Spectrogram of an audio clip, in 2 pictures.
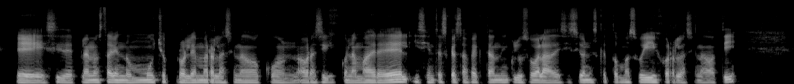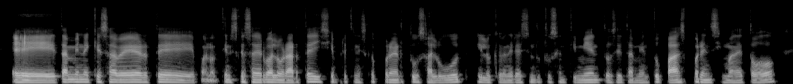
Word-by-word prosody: eh, 90 Hz, -3 st, +3 dB
si 110 Hz, -, -6 dB
de 95 Hz, -1 st, -1 dB
plano 100 Hz, 0 st, 0 dB
está 105 Hz, +1 st, 0 dB
habiendo 100 Hz, -2 st, +2 dB
muchos 100 Hz, +1 st, -1 dB
problemas 100 Hz, 0 st, 0 dB
relacionado 95 Hz, 0 st, -2 dB
con, 90 Hz, -2 st, -6 dB
ahora 95 Hz, +1 st, -1 dB
sí, 95 Hz, -1 st, -5 dB
con 95 Hz, -, -5 dB
la 90 Hz, -, -1 dB
madre 95 Hz, 0 st, +1 dB
de 105 Hz, +4 st, +6 dB
él 115 Hz, -, +1 dB
y 115 Hz, -, -6 dB
sientes 105 Hz, -1 st, -5 dB
que -, -, +1 dB
está -, -, -5 dB
afectando 100 Hz, 0 st, -2 dB
incluso 100 Hz, -1 st, -2 dB
a -, -, +3 dB
las 90 Hz, -1 st, +2 dB
decisiones 100 Hz, +3 st, -3 dB
que -, -, -10 dB
toma 100 Hz, +1 st, -5 dB
su 105 Hz, -, -3 dB
hijo 100 Hz, -1 st, +1 dB
relacionado 95 Hz, 0 st, -5 dB
a -, -, -11 dB
ti, 115 Hz, +5 st, -3 dB, 0.6 s
eh, 95 Hz, -2 st, +6 dB
también 115 Hz, 0 st, +3 dB
hay 110 Hz, -, 0 dB
que 115 Hz, -, -1 dB
saberte, 105 Hz, -2 st, +3 dB
bueno, -, -, -4 dB
tienes 105 Hz, -1 st, -3 dB
que 115 Hz, -, 0 dB
saber 105 Hz, +1 st, +2 dB
valorarte 105 Hz, +3 st, +3 dB
y 120 Hz, -, 0 dB
siempre 120 Hz, 0 st, -8 dB
tienes 100 Hz, -3 st, -9 dB
que 110 Hz, -, -8 dB
poner 105 Hz, -3 st, -1 dB
tu 110 Hz, -, -3 dB
salud 100 Hz, +3 st, 0 dB
y 115 Hz, -, -4 dB
lo 100 Hz, -, -1 dB
que 95 Hz, -, -8 dB
vendría 95 Hz, 0 st, -2 dB
siendo 105 Hz, +2 st, -8 dB
tus -, -, -9 dB
sentimientos 100 Hz, -1 st, -3 dB
y 100 Hz, -, -2 dB
también 95 Hz, -2 st, -5 dB
tu -, -, -2 dB
paz 100 Hz, +1 st, +3 dB
por 120 Hz, -4 st, -1 dB
encima 100 Hz, -2 st, -2 dB
de 95 Hz, -, -2 dB
todo. 100 Hz, +5 st, 0 dB
100 Hz, 245 wpm, -25 LUFS, 95-105 Hz, 0.6 s, de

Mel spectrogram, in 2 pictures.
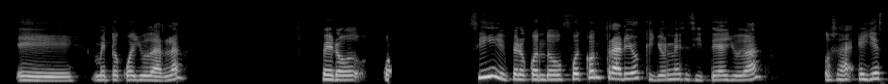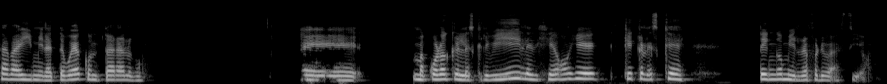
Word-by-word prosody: eh, 180 Hz, -2 st, +1 dB
me 205 Hz, 0 st, -2 dB
tocó 210 Hz, 0 st, -2 dB
ayudarla 205 Hz, +6 st, +1 dB, 1.3 s
pero, 210 Hz, -2 st, +2 dB
co -, -, 0 dB, 0.8 s
Sí, 330 Hz, -5 st, +5 dB
pero 225 Hz, -3 st, +3 dB
cuando 220 Hz, -1 st, +2 dB
fue 245 Hz, +2 st, +2 dB
contrario 285 Hz, -3 st, +4 dB
que 220 Hz, -, -7 dB
yo 210 Hz, +1 st, -1 dB
necesité 215 Hz, -4 st, -3 dB
ayuda, 210 Hz, -, 0 dB, 0.6 s
o -, -, -3 dB
sea, 230 Hz, +2 st, -3 dB
ella 240 Hz, +2 st, +3 dB
estaba 245 Hz, -3 st, 0 dB
ahí. 225 Hz, -1 st, +1 dB
Mira, 195 Hz, -3 st, -1 dB
te -, -, -2 dB
voy 220 Hz, +2 st, +2 dB
a 240 Hz, -, +1 dB
contar 210 Hz, -2 st, -2 dB
algo 190 Hz, -2 st, -6 dB, 1.5 s
Eh, 200 Hz, -3 st, -1 dB, 0.4 s
me 230 Hz, -2 st, +1 dB
acuerdo 235 Hz, +1 st, +2 dB
que 240 Hz, -, 0 dB
le 210 Hz, -, +3 dB
escribí 220 Hz, +7 st, -1 dB
y -, -, -1 dB
le 245 Hz, -3 st, +1 dB
dije: 230 Hz, +1 st, -2 dB
"Oye, 255 Hz, +1 st, +1 dB, 0.2 s
¿qué 260 Hz, -1 st, -3 dB
crees?, 235 Hz, -3 st, -3 dB
que 235 Hz, -3 st, 0 dB, 0.7 s
tengo 240 Hz, 0 st, +2 dB
mi 225 Hz, -3 st, +2 dB
refri 205 Hz, +1 st, -4 dB
vacío", 190 Hz, 0 st, -11 dB
220 Hz, 145 wpm, -24 LUFS, 205-240 Hz, 1.5 s, Sí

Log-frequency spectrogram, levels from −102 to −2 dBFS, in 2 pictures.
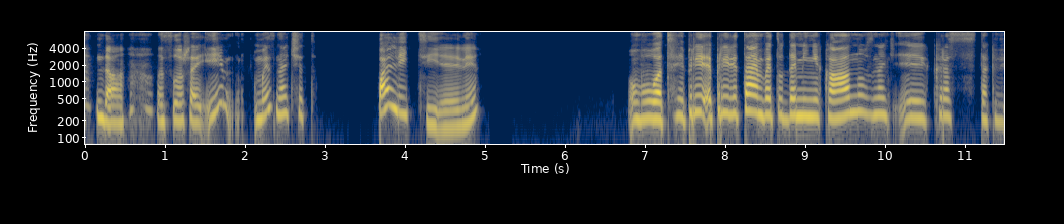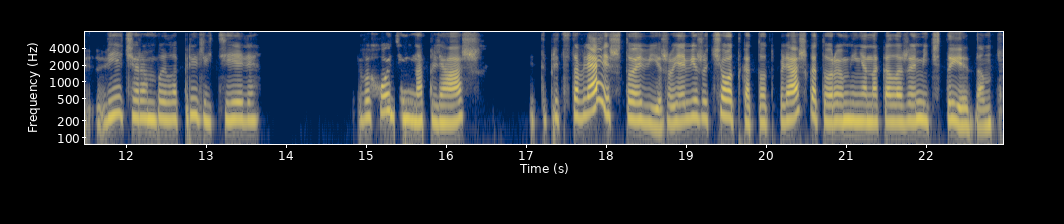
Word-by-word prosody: М-да, 190 Hz, -5 st, +2 dB, 0.6 s
слушай, 200 Hz, -2 st, -2 dB
и 250 Hz, -, -4 dB, 0.4 s
мы, 235 Hz, +9 st, -2 dB
значит, 260 Hz, -5 st, -4 dB, 0.9 s
полетели. 180 Hz, -, +2 dB, 1.9 s
Вот, 215 Hz, 0 st, +4 dB
и 245 Hz, -1 st, -2 dB
при 275 Hz, 0 st, +2 dB
прилетаем 275 Hz, +2 st, +5 dB
в -, -, -2 dB
эту 255 Hz, 0 st, +1 dB
Доминикану, 245 Hz, +3 st, +5 dB
значи 255 Hz, -2 st, -4 dB
и 225 Hz, 0 st, -3 dB
как -, -, -13 dB
раз 245 Hz, -2 st, -8 dB
так 210 Hz, -1 st, -6 dB
вь 195 Hz, -4 st, -12 dB
вечером 230 Hz, +2 st, -3 dB
было, 215 Hz, -1 st, -3 dB
прилетели. 215 Hz, -3 st, -5 dB, 1.2 s
Выходим 235 Hz, 0 st, -2 dB
на 195 Hz, 0 st, 0 dB
пляж. 200 Hz, -, -1 dB, 0.6 s
И 225 Hz, -, -16 dB
ты -, -, -16 dB
представляешь, 245 Hz, +3 st, +3 dB
что 225 Hz, -, -2 dB
я 210 Hz, 0 st, +2 dB
вижу? 185 Hz, -1 st, -5 dB
Я 195 Hz, +2 st, -1 dB
вижу 225 Hz, 0 st, -3 dB
чётко 230 Hz, -8 st, 0 dB
тот 185 Hz, +1 st, -9 dB
пляж, 210 Hz, +9 st, +2 dB
который 200 Hz, -5 st, -1 dB
у -, -, -2 dB
меня 200 Hz, -1 st, 0 dB
на 195 Hz, 0 st, -1 dB
коллаже 195 Hz, 0 st, -2 dB
мечты, 200 Hz, -4 st, -1 dB
там, 170 Hz, +2 st, -5 dB
220 Hz, 110 wpm, -23 LUFS, 195-250 Hz, 1.9 s, прилетаем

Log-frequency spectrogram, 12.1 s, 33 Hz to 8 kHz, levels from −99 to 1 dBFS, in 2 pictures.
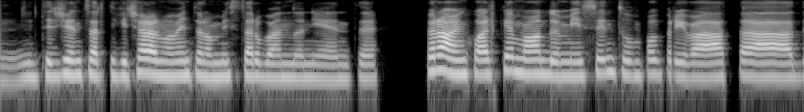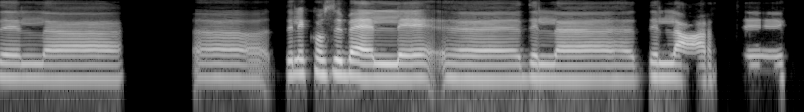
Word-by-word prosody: l'intelligenza 200 Hz, +3 st, -1 dB
artificiale 200 Hz, +2 st, +1 dB
al 210 Hz, -, +5 dB
momento 200 Hz, +1 st, -1 dB
non 185 Hz, -1 st, -2 dB
mi 190 Hz, 0 st, -2 dB
sta 200 Hz, +1 st, -3 dB
rubando 180 Hz, -2 st, -3 dB
niente, 175 Hz, 0 st, -7 dB, 0.3 s
però 250 Hz, 0 st, +8 dB
in 215 Hz, 0 st, +2 dB
qualche 215 Hz, +3 st, +1 dB
modo 215 Hz, -3 st, +2 dB
mi 195 Hz, 0 st, -3 dB
sento 225 Hz, 0 st, -4 dB
un 200 Hz, -, -8 dB
po' 215 Hz, +1 st, -5 dB
privata 185 Hz, -1 st, +2 dB
del 180 Hz, -1 st, -4 dB
uhm, 170 Hz, +1 st, -5 dB
delle 215 Hz, +1 st, -1 dB
cose 215 Hz, -1 st, +1 dB
belle 180 Hz, -2 st, +4 dB
,ehm, 170 Hz, -1 st, -2 dB
del 170 Hz, -1 st, -2 dB
dell'arte. 170 Hz, -1 st, -3 dB
185 Hz, 130 wpm, -23 LUFS, 175-205 Hz, 0.3 s, però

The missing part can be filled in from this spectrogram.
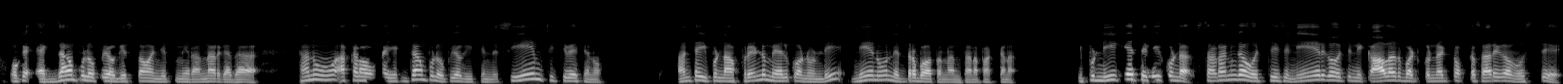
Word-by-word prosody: ఒక -, -, -2 dB, 0.2 s
ఎగ్జాంపుల్ 200 Hz, -, +3 dB
ఉపయోగిస్తాం 150 Hz, -1 st, 0 dB
అని 130 Hz, -3 st, -5 dB
జెప్పి 130 Hz, +1 st, -10 dB
మీరు 125 Hz, -1 st, -3 dB
అన్నారు 130 Hz, +2 st, -1 dB
గదా! 115 Hz, +1 st, 0 dB, 0.5 s
తను 200 Hz, +6 st, 0 dB, 0.2 s
అక్కడ 180 Hz, +1 st, -1 dB
ఒక 170 Hz, -, -19 dB
ఎగ్జాంపుల్ 205 Hz, +7 st, 0 dB
ఉపయోగిచ్చింది 125 Hz, -5 st, -6 dB
సేమ్ 230 Hz, +8 st, +1 dB
సిట్యుయేషను. 150 Hz, -9 st, -4 dB, 0.8 s
అంటే 170 Hz, +6 st, -2 dB
ఇప్పుడు 170 Hz, 0 st, -4 dB
నా -, -, +6 dB
ఫ్రెండ్ 175 Hz, +7 st, 0 dB
మేల్కొనుండి 160 Hz, -, -1 dB, 0.3 s
నేను 205 Hz, +2 st, 0 dB
నిద్రబోతున్నాను 130 Hz, -7 st, +1 dB
తన 110 Hz, 0 st, -1 dB
పక్కన. 115 Hz, 0 st, -7 dB, 0.7 s
ఇప్పుడు 180 Hz, +7 st, -2 dB
నీకే 215 Hz, +4 st, +4 dB
తెలీకుండా 195 Hz, -1 st, +2 dB, 0.2 s
సడెన్‌గా 200 Hz, +5 st, +3 dB
వచ్చేసి, 160 Hz, +1 st, -5 dB
నేరుగా 200 Hz, +4 st, +1 dB
వచ్చి 180 Hz, 0 st, -6 dB
నీ -, -, -5 dB
కాలర్ 185 Hz, +5 st, +7 dB
పట్టుకున్నట్టు 150 Hz, +1 st, -2 dB
ఒక్కసారిగా 160 Hz, +1 st, +1 dB
వస్తే, 130 Hz, -, -6 dB
160 Hz, 140 wpm, -22 LUFS, 135-190 Hz, 0.8 s, కాలర్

